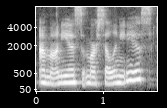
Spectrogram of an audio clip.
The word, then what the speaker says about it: Ammianus Marcellinus: There was a Greco-Roman historian, Ammianus Marcellinus. – Nice job. – And he was... – That's one of your better pronunciations, I'd say. – Yeah, that was great.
